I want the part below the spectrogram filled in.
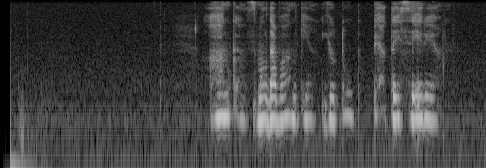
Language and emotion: Russian, sad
